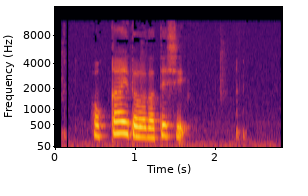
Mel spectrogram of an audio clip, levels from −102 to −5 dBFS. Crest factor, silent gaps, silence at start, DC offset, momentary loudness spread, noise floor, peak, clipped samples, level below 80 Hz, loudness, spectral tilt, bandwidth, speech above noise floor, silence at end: 16 dB; none; 0.5 s; under 0.1%; 13 LU; -52 dBFS; -8 dBFS; under 0.1%; -56 dBFS; -22 LUFS; -5 dB/octave; 11.5 kHz; 31 dB; 0.55 s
